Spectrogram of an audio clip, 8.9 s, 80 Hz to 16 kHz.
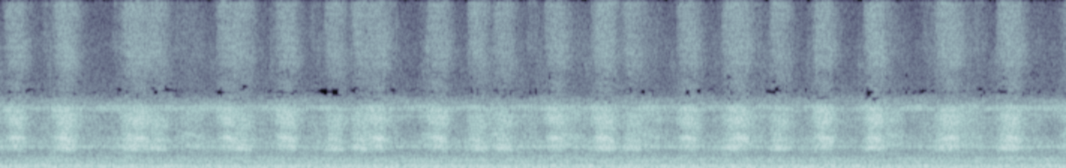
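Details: Night chorus of crickets in the woods, taped September 2, 2023 with a phone and Shure MV88+ stereo mic: shrill, evenly pulsed chirping, roughly two beats a second, layered on a continuous high drone.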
